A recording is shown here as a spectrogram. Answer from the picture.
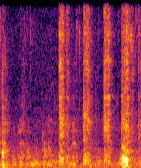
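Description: Metal spoon scraping cooked pumpkin pulp out of a metal mesh strainer: a sharp click at the start, then a few short scrapes about a second in.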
